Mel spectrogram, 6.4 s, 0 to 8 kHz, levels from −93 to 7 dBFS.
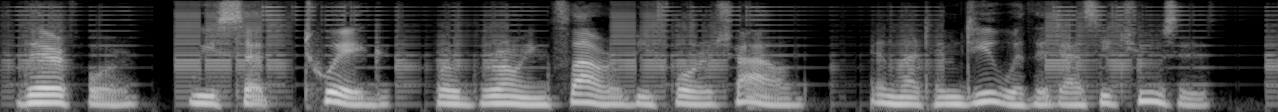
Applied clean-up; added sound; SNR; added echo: neural mask model RNNoise.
